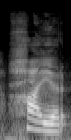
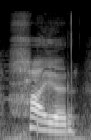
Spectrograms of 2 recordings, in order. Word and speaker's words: hire: इसलिए इसका उच्चारण नहीं होगा यानी कि ये साइलेंट रहेगा तो ये बन जाएगा ह पे आ की मात्रा, य और र हायर, HIRE हायर।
